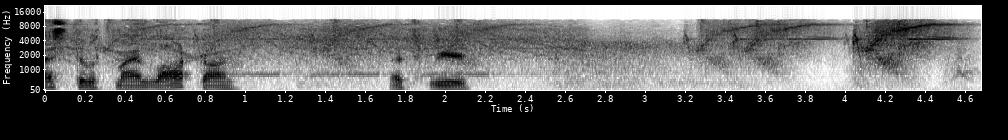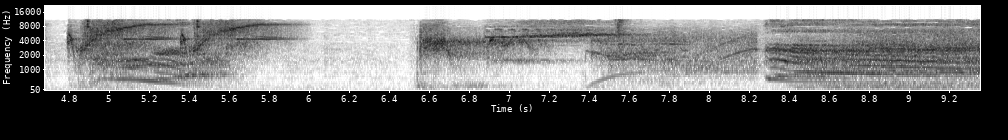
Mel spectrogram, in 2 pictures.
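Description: Energy blasts whoosh and crackle.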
